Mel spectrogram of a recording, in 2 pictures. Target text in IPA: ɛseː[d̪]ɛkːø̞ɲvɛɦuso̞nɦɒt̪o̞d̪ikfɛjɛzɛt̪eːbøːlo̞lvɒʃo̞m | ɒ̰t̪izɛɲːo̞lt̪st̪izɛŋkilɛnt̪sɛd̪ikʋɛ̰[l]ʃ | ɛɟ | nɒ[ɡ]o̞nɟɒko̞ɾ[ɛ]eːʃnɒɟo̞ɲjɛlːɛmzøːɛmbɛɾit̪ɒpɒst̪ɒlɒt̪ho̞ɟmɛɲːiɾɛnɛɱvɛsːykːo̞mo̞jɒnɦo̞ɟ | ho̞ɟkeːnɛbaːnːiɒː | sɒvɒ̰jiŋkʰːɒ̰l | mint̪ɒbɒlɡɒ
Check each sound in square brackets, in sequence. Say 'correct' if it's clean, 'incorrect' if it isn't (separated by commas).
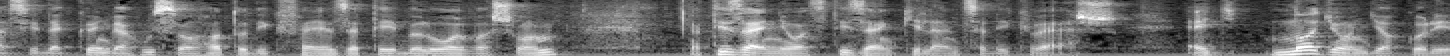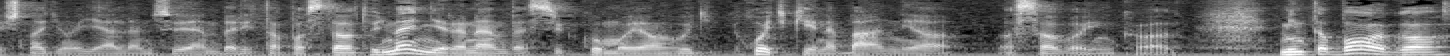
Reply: correct, incorrect, incorrect, incorrect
